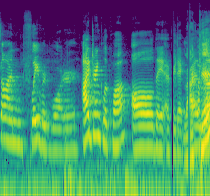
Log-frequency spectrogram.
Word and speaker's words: LaCroix: Yeah, LaCroix.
